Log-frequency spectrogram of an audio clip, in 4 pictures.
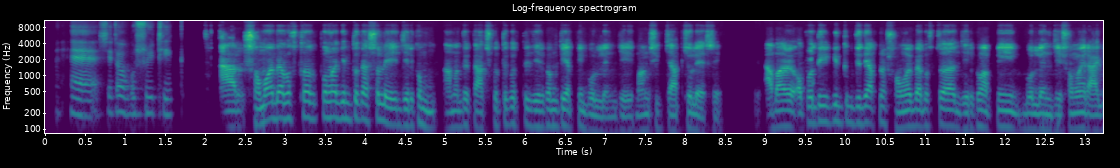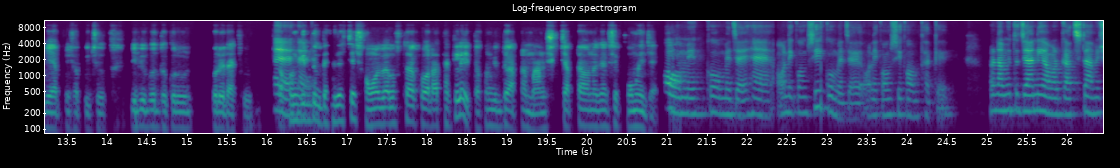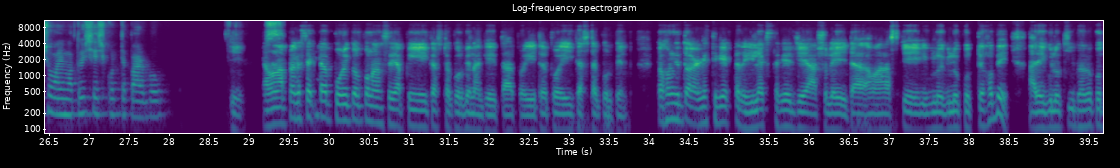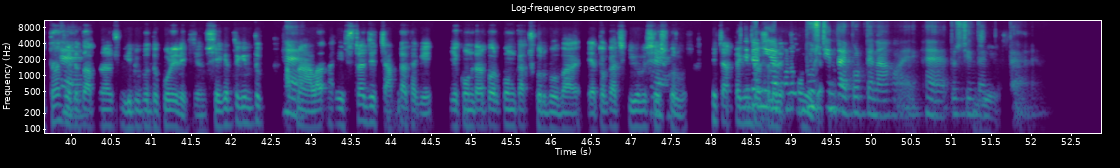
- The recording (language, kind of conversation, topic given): Bengali, unstructured, আপনি কীভাবে নিজের সময় ভালোভাবে পরিচালনা করেন?
- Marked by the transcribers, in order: other background noise; tapping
